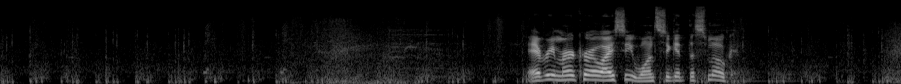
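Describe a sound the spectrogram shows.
Hooves patter quickly on grass.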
